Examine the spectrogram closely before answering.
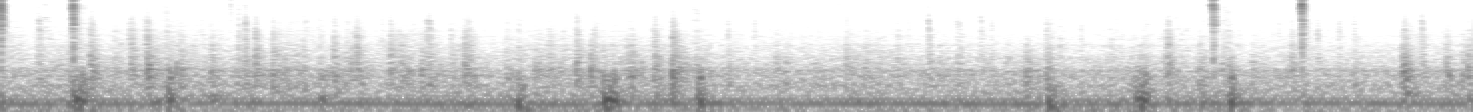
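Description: Steady low hum of a car running, heard from inside the cabin, with scattered light ticks of rain on the car. Near the end a lighter clicks twice as it is flicked and lit.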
